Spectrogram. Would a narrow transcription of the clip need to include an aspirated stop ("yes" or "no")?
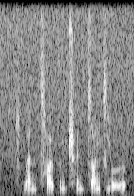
yes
